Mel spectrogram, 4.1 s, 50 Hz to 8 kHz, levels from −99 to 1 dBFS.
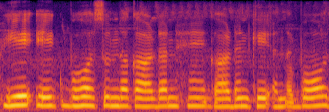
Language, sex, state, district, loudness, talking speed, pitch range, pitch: Hindi, female, Madhya Pradesh, Katni, -17 LUFS, 145 wpm, 215-230 Hz, 220 Hz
